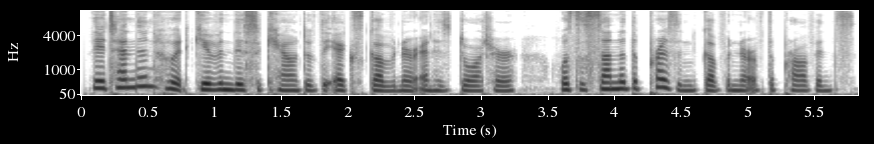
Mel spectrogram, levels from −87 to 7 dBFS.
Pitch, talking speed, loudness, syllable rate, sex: 225 Hz, 245 wpm, -19 LUFS, 6.7 syllables/s, female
